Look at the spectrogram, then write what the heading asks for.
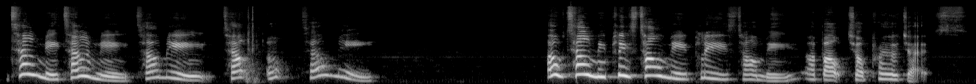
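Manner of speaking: hammed-up posh begging, each repeat falling away; posh Queen pleading. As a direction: plead in a put-on regal voice. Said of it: "she's got this posh voice".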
